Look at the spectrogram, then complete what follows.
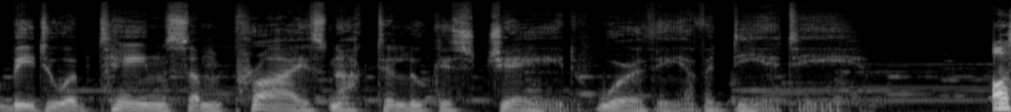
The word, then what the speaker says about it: Noctilucous Jade: The first step in our preparations shall be to obtain some prized Noctilucous jade worthy of a deity. Oh, so that's how you pronounce it.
